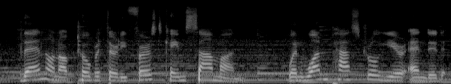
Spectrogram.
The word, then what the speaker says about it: Samhain: that the Irish New Year festival of Samhain, pronounced Samhain, was born, says archaeologist and Rathcroghan expert Daniel Curley.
